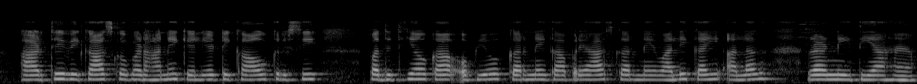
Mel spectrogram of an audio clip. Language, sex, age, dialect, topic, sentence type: Hindi, female, 56-60, Hindustani Malvi Khadi Boli, agriculture, statement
